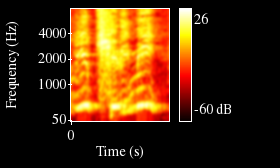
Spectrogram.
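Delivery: retold outburst, voice leaping up in pitch; outraged disbelief. Man arguing with airline agent over company policy, outraged disbelief.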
